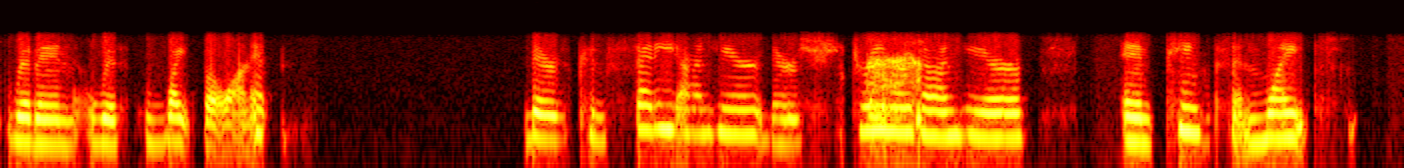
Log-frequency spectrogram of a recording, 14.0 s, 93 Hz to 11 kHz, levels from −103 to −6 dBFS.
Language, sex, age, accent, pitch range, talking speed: English, female, 40-59, American, 200-245 Hz, 75 wpm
